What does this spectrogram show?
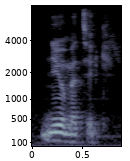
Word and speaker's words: pneumatic: P is silent in English? No. It is. Psychology. Pneumatic.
